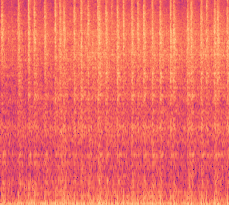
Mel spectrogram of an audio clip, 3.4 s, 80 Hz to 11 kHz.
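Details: 1982 John Deere Liquifire 440 liquid-cooled two-stroke snowmobile, a barn find that sat at least 20 years, first start with choke on. Fast, even popping holds a steady idle with a strong buzzy beat; it runs normally.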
